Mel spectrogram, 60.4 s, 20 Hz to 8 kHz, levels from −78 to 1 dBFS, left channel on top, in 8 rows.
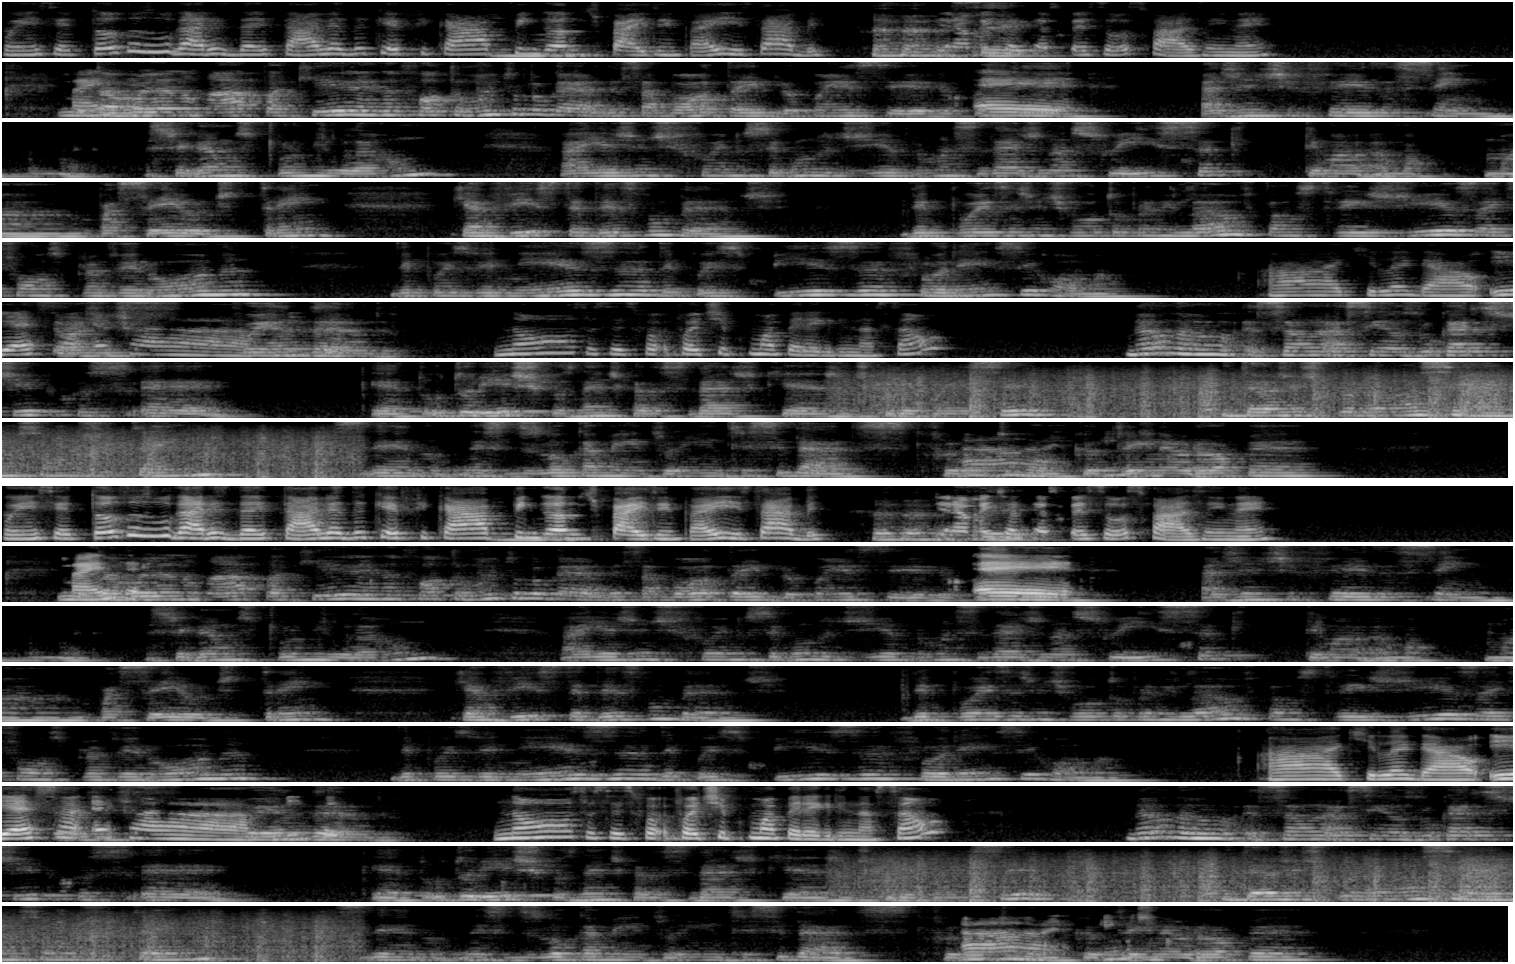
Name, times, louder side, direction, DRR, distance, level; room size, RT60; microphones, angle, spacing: voice 1, 0.0-4.1 4.7-6.4 7.8-8.2 12.4-12.9 36.5-39.5 40.2-42.5 57.7-58.7, right 7 dB, 65° right, 0.3 m, -24 dB
voice 2, 2.4-2.9 4.3-5.3 7.6-13.0 13.5-21.4 21.6-26.6 27.2-31.6 32.2-36.0 38.0-38.5 39.0-39.8 43.4-46.6 47.2-50.7 51.4-54.3 54.5-59.6, left 1 dB, 90° left, 1.3 m, -30 dB
sound 1, 49.4-54.7, left 1 dB, 5° left, 0.4 m, -35 dB
3.1 x 2.2 x 4.0 m
head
